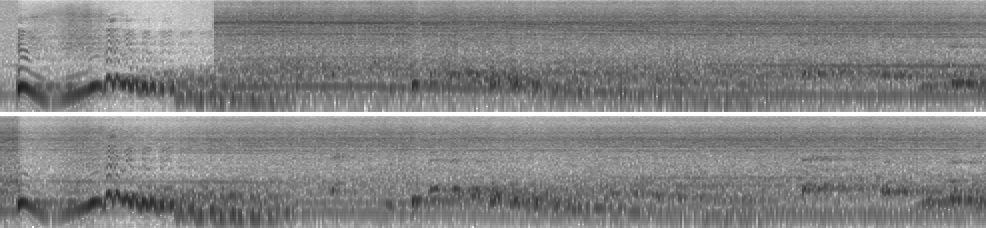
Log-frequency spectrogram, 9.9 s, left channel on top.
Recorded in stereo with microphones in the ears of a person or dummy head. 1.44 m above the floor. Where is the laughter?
50° left (ahead or behind), 0.9 m; by 9.8 s 75° right (ahead or behind), 8.5 m.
